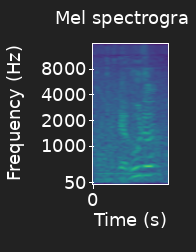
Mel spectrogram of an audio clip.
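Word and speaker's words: יהודה: 18 to 28, but the way you pronounce it, or that they have you pronouncing it, is Yehuda. Yep. Yehuda, which we already understand that goes into Yehowadah, which was Judah.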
